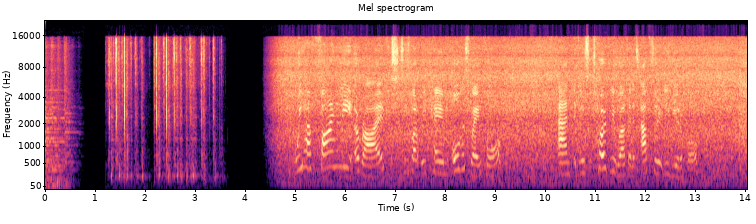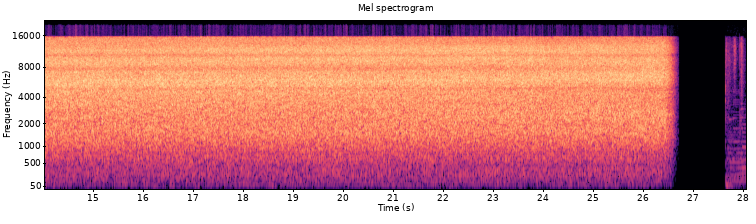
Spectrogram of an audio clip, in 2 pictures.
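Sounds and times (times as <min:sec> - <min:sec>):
waterfall rushing: 0:04.5 - 0:26.7.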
